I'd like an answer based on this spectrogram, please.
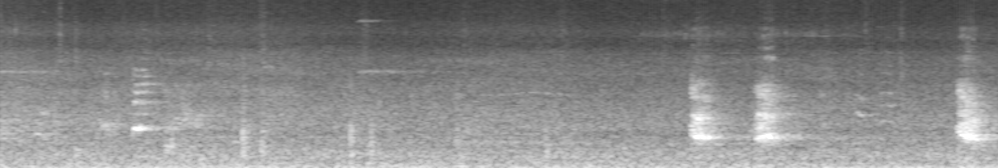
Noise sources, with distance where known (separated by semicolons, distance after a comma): dog barking or whining, far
